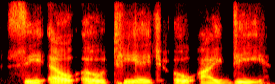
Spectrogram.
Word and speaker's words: clothoid: There's also another one too called a clothoid, or so I'm going to say it phonetically, clothoid.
